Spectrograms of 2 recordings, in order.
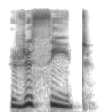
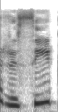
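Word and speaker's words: receipt: पी अक्सर एन, एस और टी से पहले साइलेंट होता है। जैसे निमोनिया, साइकोलॉजी और सबसे जरूरी रिसीट। इसे रिसीट नहीं रसीट बोले।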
